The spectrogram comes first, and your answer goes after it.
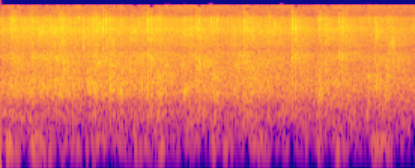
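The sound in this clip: A church audience applauds: a thick, steady wash of many hands clapping with no breaks, bright and sustained.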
